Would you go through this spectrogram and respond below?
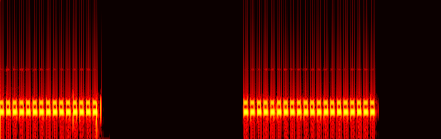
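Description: Ringing from a test call placed on a browser-based webphone: two bursts of an electronic warbling ring, each about a second long, separated by a silent gap, clean and close with no voices.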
